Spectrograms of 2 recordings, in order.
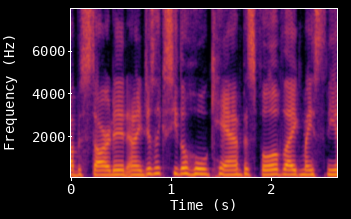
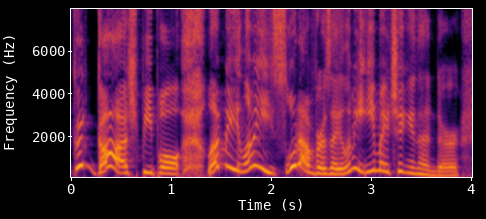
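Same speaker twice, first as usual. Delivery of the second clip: high, fast flustered plea; exasperated plea; 6 semitones higher than usual. Retold or imitated. Servers clearing while she eats.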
